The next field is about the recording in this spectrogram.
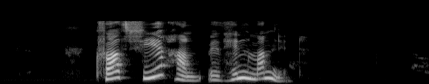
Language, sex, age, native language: Icelandic, female, 40-49, Icelandic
